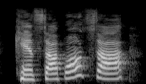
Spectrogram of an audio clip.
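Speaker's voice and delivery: pushy, obnoxious, high-pitched delivery. Retelling how a show's character answered the host: imitating an obnoxious character. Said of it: "the most obnoxious".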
